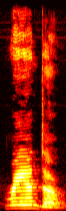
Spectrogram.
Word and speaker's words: random: Random. Now, normally that O would say ah because of that breve. Why do we say random?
